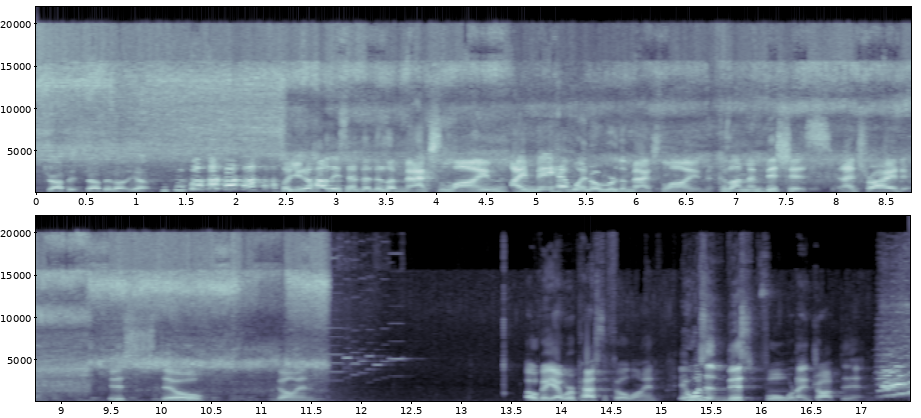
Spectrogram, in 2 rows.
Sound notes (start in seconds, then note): 1.2 laughing; 11.8 pressure cooker beeping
